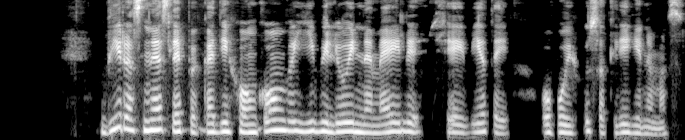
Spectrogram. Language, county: Lithuanian, Telšiai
